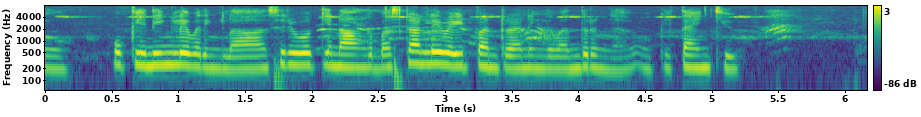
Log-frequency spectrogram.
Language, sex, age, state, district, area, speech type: Tamil, female, 30-45, Tamil Nadu, Cuddalore, rural, spontaneous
